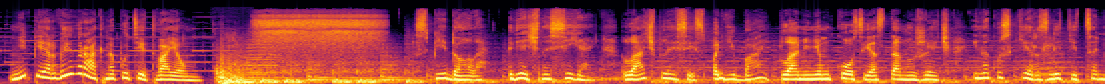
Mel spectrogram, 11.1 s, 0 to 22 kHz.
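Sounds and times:
speech: 0.1 - 2.7, 4.4 - 11.0
low droning musical backing: 0.1 - 11.0
vipers hissing: 2.6 - 3.9.

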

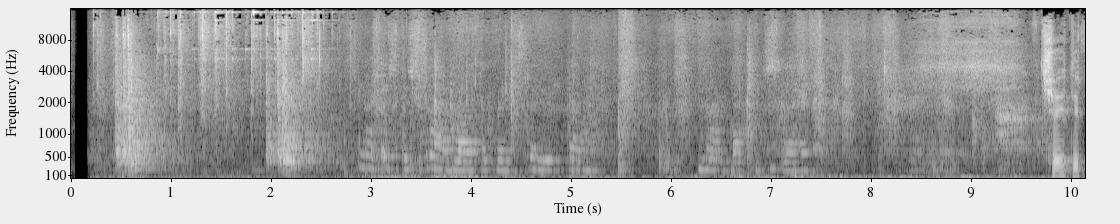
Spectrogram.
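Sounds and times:
heavy vault safe door being opened: 0.2 - 2.8
speech: 2.9 - 7.6, 9.8 - 10.1.

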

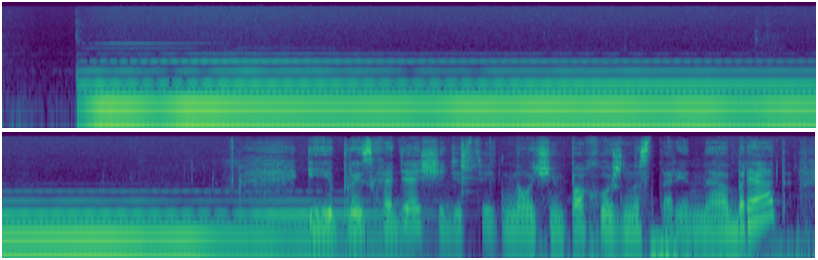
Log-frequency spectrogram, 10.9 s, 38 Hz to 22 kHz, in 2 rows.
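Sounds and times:
seven-metal Tibetan singing bowl rubbed with pine or rosewood stick: 0.5 - 8.7
speech: 7.6 - 10.8.

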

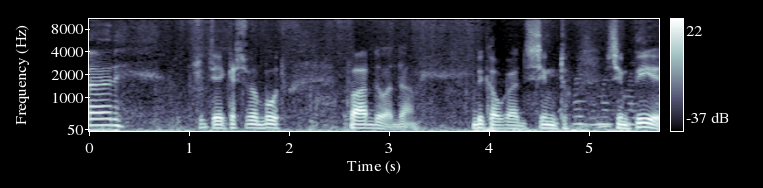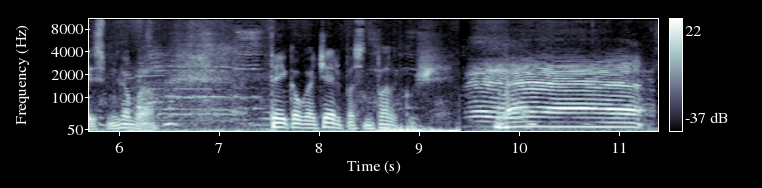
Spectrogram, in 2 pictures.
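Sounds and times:
speech: 0.0 - 10.1
long drawn-out sheep bleat: 4.8 - 7.7, 9.4 - 11.3.

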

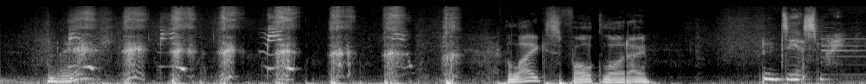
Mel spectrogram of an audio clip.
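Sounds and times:
speech: 0.5 - 1.0, 5.1 - 6.6, 7.6 - 8.5
faint squeaky cat-like tones: 0.6 - 4.6.

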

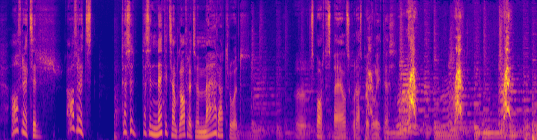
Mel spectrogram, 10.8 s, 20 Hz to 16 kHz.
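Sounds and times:
speech: 0.2 - 5.2, 5.9 - 10.4
dog barking: 7.3 - 9.4, 10.0 - 10.4.

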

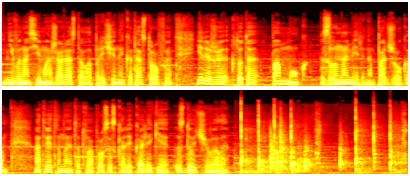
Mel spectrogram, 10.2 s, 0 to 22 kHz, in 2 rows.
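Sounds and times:
speech: 0.0 - 8.5
knocks on wood while repairing a jammed wooden door: 8.0 - 10.1.

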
